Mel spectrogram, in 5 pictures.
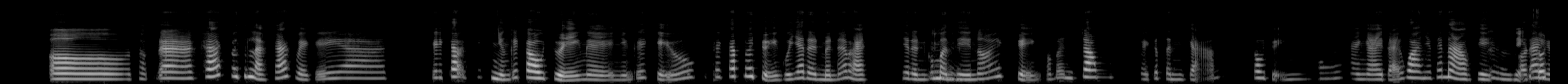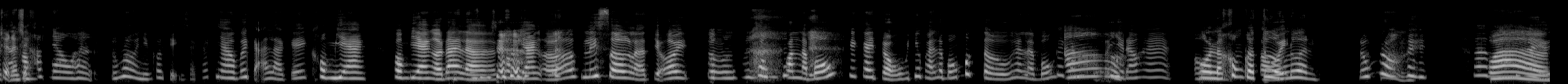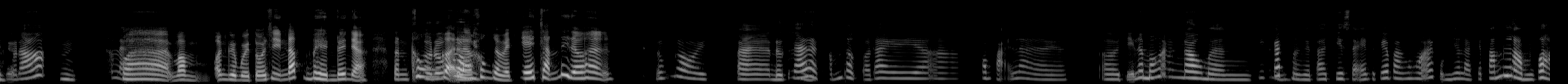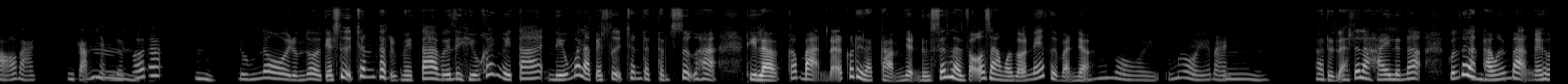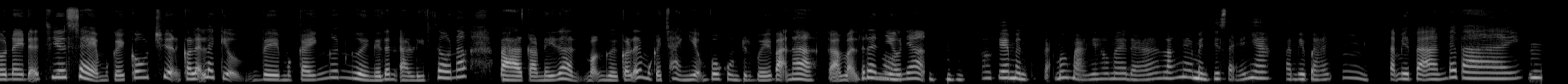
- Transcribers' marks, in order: tapping; laugh; other background noise; chuckle; laughing while speaking: "rồi"; unintelligible speech; chuckle
- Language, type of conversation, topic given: Vietnamese, podcast, Bạn có thể kể về một lần bạn được mời ăn cơm ở nhà người địa phương không?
